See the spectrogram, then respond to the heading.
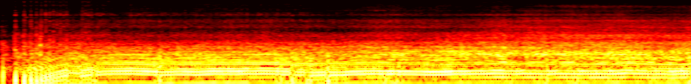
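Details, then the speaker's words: Troy-Bilt Tuffy rear-tine tiller, reassembled after fuel pump diaphragm replacement (old one cracked and dry-rotted), fresh oil: quick start, then steady single-cylinder putter at constant speed, no sputter or surge; normal running, though a worn control cable is suspected. "apart from that this thing runs good feels good and all that stuff so let me crank it up"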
